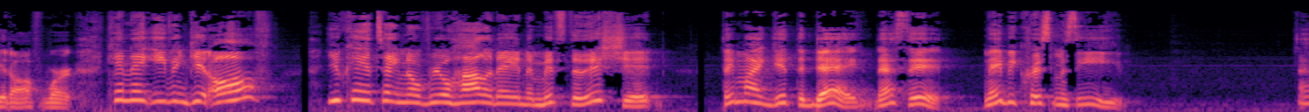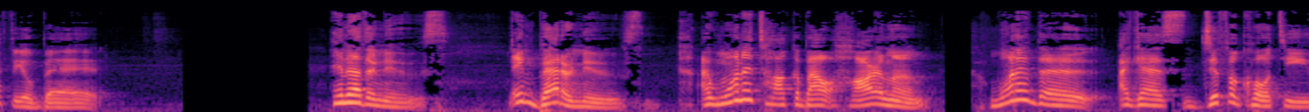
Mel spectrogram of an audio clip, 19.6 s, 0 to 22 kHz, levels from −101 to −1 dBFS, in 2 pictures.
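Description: No technical faults can be heard anywhere in this speech recording. There are no events to place in time, so there is nothing further to describe.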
